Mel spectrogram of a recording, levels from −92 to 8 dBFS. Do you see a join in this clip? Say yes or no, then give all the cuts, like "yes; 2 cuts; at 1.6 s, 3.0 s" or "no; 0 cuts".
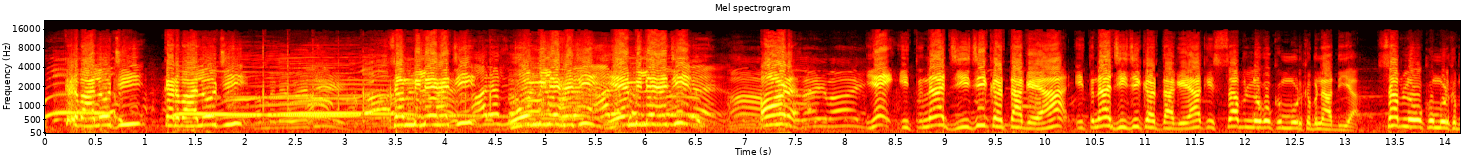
no; 0 cuts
